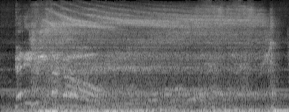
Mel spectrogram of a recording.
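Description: Anime soundtrack: a dramatic music cue with a magical sound effect, a high shimmering tone that starts suddenly and slides slowly downward over a low steady drone.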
